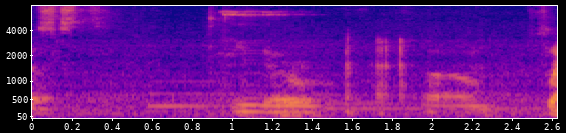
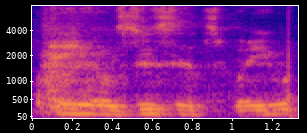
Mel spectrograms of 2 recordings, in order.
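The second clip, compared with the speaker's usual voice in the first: hushed, whispered; 4 semitones higher than usual. Player character crouching and looking around, whispering to zoozips. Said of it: "and whisper like".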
